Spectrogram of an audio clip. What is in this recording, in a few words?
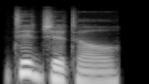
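"Digital", English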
